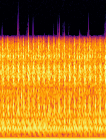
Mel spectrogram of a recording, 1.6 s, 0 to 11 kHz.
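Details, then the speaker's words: Mamod SE2 raised-base steam engine on full regulator, wide open, with a leaking safety valve and worn lamp wicks: quick even chuffing about ten beats a second, gradually slowing as steam pressure drops. "this one's on full regulator wide open but as you can hear and probably sense that the engine is gradually slowing down that's the steam pressure drops certainly not being helped by that safety valve"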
